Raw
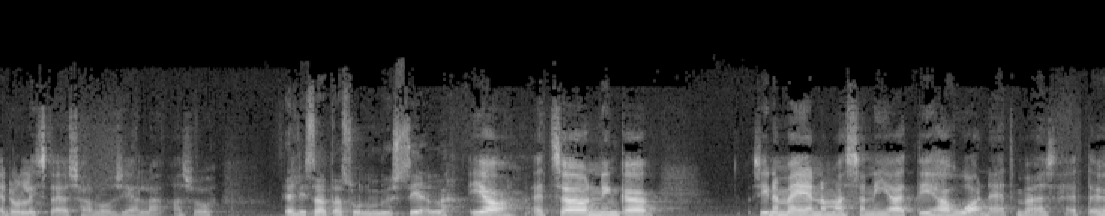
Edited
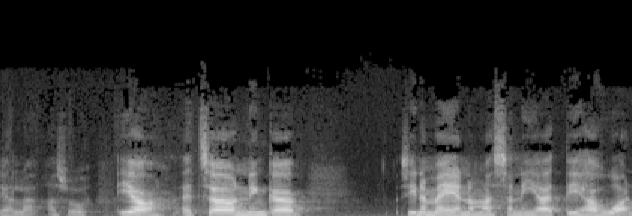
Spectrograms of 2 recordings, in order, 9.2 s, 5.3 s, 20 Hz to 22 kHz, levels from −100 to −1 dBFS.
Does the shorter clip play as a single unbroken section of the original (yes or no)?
no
